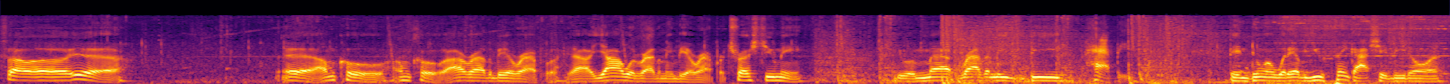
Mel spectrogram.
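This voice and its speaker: A man's voice: medium pitch, expressive, measured pace, noisy background. A man in his thirties, a rapper, rambling freely and swearing during casual gameplay commentary. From United States. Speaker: rapper and gaming streamer.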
